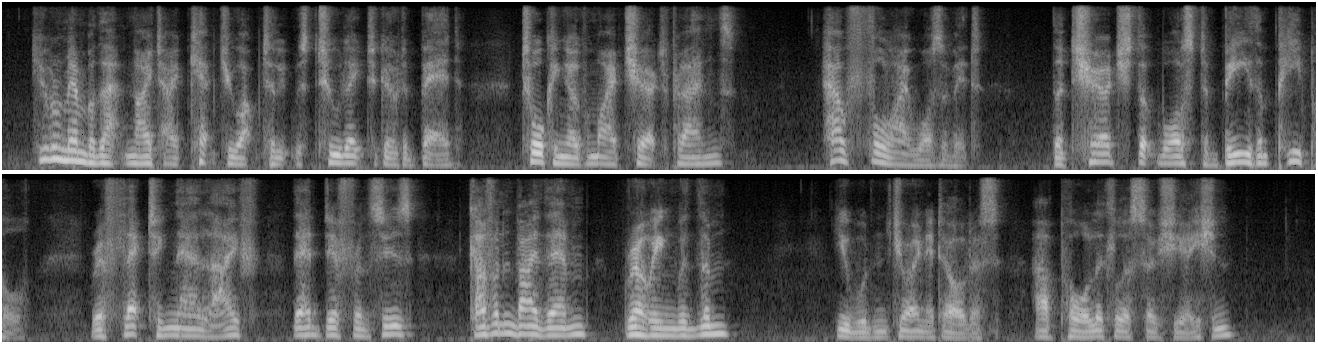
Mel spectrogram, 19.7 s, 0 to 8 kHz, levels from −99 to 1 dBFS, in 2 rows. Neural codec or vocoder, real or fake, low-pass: codec, 16 kHz in and 24 kHz out, 0.8 kbps, FocalCodec, streaming, 65536 codes; fake; 7.2 kHz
